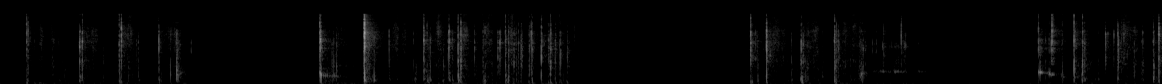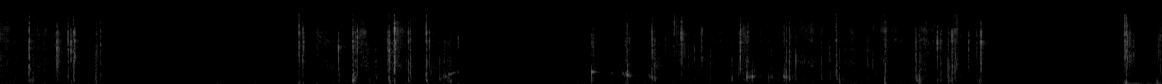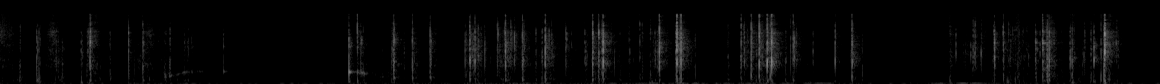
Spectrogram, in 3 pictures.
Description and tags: open close small box with caffeine pills
box, caffeine, close, open, pills, small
